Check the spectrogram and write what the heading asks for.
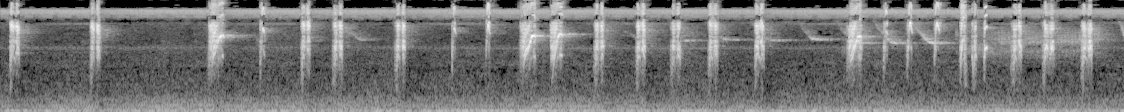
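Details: Gacor brown-throated sunbird, played as a lure so untrained birds sing quickly; steady sharp high chips with thin downslurred whistle tails, growing busier toward the end, faint low hum behind.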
